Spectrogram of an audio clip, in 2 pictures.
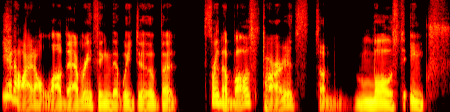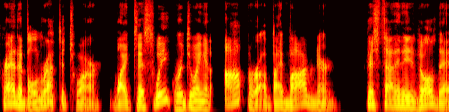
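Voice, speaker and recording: A man speaks fairly quickly at a fairly low pitch. His intonation is lively and his loudness very even. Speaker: orchestra concertmaster, violinist. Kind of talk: interview. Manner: animated.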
